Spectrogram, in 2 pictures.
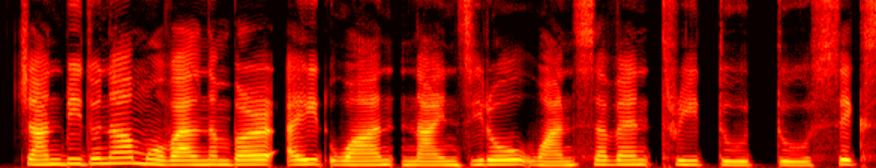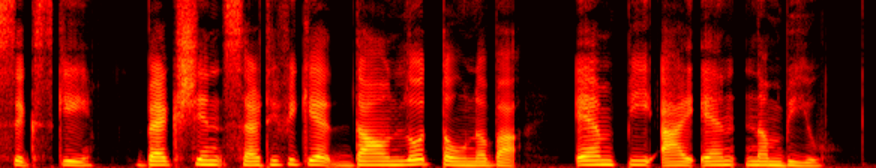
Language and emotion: Manipuri, neutral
